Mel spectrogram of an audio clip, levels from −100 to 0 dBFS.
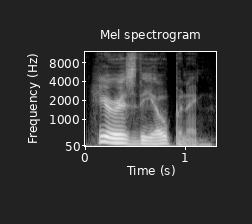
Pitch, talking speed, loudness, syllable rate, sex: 115 Hz, 180 wpm, -15 LUFS, 5.8 syllables/s, male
